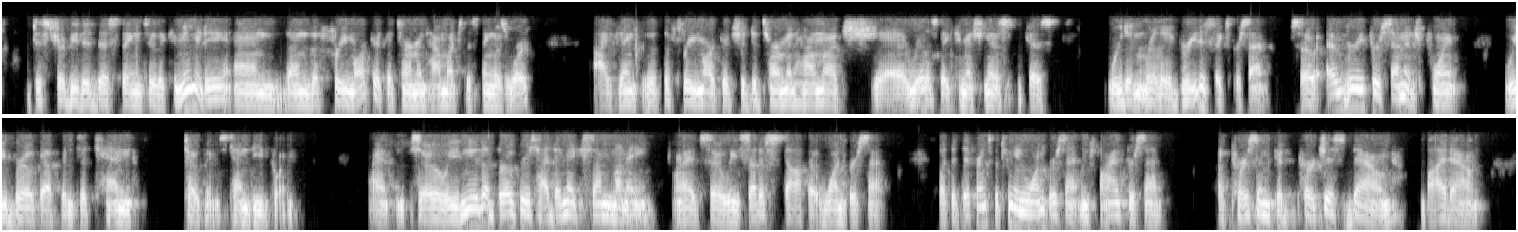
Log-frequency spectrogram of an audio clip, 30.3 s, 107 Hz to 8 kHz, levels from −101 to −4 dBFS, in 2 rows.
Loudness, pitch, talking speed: -14 LUFS, 105 Hz, 170 wpm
